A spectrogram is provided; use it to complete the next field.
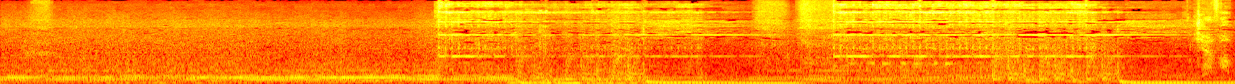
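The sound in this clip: A telephone bell rings in loud, repeated bursts with short breaks between them. It starts a few seconds in and plays over a steady low rumble.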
